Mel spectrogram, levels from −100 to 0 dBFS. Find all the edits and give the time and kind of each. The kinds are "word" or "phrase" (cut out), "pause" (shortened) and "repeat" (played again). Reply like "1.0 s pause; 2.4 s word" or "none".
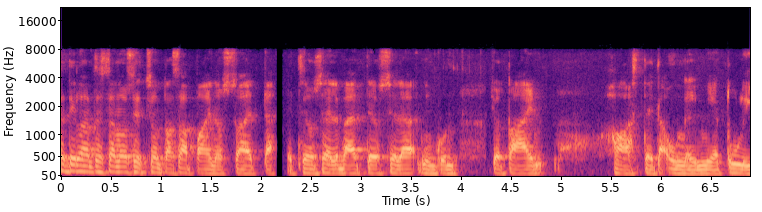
2.2 s pause; 4.2 s pause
